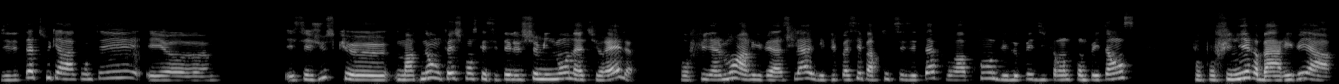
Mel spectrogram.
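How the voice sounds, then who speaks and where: Speaking briskly in a higher register, she's an interview guest from Congo who relocated to Belgium at six. She tells her personal stories in a talkative, informal way, peppered with slang.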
